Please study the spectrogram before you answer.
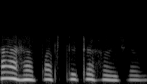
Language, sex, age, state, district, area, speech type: Bengali, female, 18-30, West Bengal, North 24 Parganas, rural, conversation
